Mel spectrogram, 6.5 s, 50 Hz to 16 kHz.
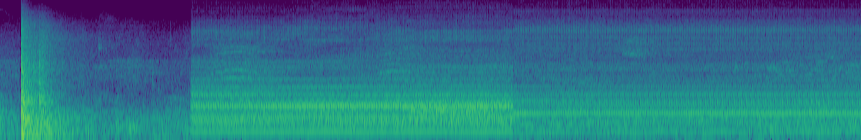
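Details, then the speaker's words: Chieftain tank's Leyland L60 multifuel two-stroke, revived after years sitting, during the fuel bleed. The original electric fuel pumps give a steady, even buzz with no gurgle or surging; not cavitating and producing good fuel pressure. "The original fuel pumps are buzzing away quite happily. So, they don't sound like they're cavitating and they're obviously producing good fuel pressure."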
